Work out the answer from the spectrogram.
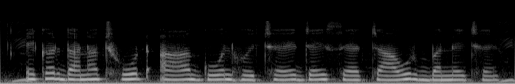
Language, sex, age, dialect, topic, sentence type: Maithili, female, 18-24, Eastern / Thethi, agriculture, statement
